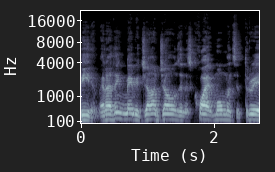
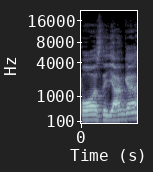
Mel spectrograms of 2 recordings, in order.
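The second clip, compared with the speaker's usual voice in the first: terrible fake Boston accent; 4 dB louder than usual. Listing names of knights, in a bad put-on Boston accent. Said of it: "my uh, terrible attempt at Boston accents for the names of those knights".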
